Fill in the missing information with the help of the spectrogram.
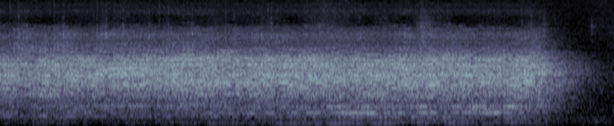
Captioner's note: audience applause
